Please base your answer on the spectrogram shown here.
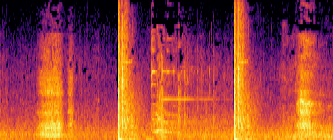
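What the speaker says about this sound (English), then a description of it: "let's use our real sniper rifle" Two sharp, isolated sniper rifle shots ring out in a video game set along a coastline, spaced about a second and a half apart, with faint breathy sounds between them.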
